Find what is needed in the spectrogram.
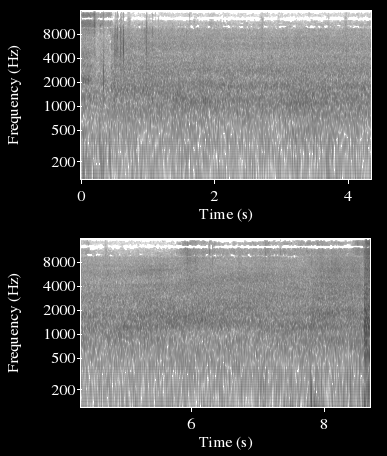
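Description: Faint, steady rushing outdoor noise with no distinct events.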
